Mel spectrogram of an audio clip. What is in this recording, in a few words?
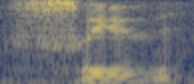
sju, swedish; getal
